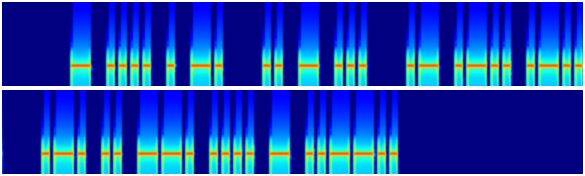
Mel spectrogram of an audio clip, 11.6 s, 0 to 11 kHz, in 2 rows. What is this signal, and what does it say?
Morse code, heard as a keyed tone, about 20 wpm, 700 Hz. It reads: THEN ITS ALL RIGHT?
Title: Sentences from Top 600 Words 20wpm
